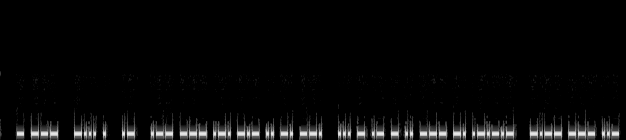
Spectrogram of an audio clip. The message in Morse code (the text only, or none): TO BE A WORKING STATION. YOU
